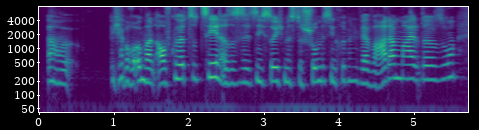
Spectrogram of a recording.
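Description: Her intonation fairly even, a woman speaks at a very fast pace in a medium pitch. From Lower Saxony, Germany (Braunschweig). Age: 40s. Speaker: TV presenter. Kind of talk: casual interview chat. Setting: at home in her kitchen.

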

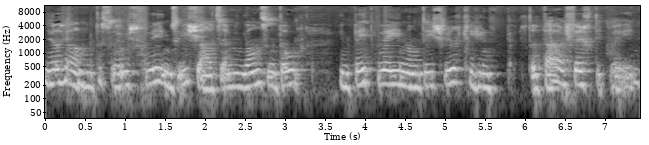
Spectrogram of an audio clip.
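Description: A woman's medium-pitched voice at a fairly slow pace with fairly even intonation, over noticeable background noise. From South Tyrol, Italy. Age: 80s+. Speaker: contemporary witness. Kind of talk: oral history interview. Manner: halting.

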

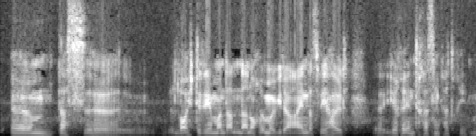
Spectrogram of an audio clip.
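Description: With noticeable background noise behind him, a man speaks in a flat monotone, leaving long, frequent pauses. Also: medium pitch for a man, moderate pace. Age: 30s. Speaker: tax advisor. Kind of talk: podcast interview. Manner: hesitant, many fillers.

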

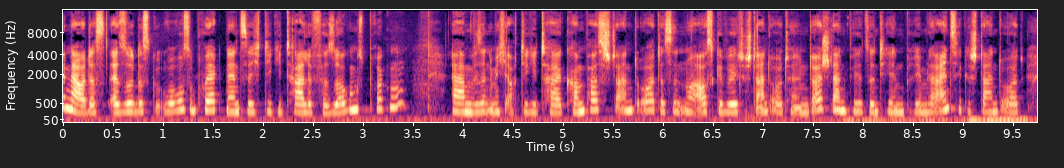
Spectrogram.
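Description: Amid noticeable background noise, a woman talks very fast at a high pitch, with ordinary pitch variation. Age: 20s. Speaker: head of a nonprofit association. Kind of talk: interview.

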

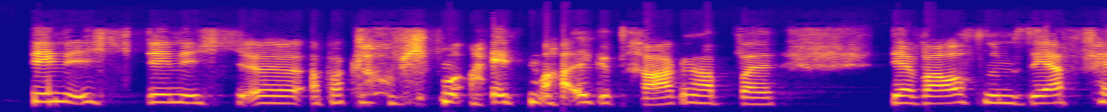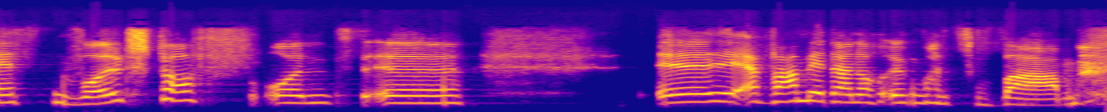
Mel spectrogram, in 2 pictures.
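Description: Her pitch fairly high, a woman speaks at a fairly slow pace with fairly even intonation, the sound dry and close with no echo. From Hesse, Bad Homburg. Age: 40s. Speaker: hobby seamstress, course participant. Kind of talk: interview chat. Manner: hesitant, many fillers.

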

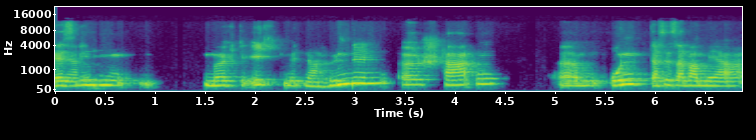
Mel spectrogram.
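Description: Very slowly, a woman speaks in a dark, mellow tone that is somewhat breathy, her pitch varying in an ordinary way. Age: 50s. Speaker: lawyer and dog owner. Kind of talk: interview. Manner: hesitant, many fillers.

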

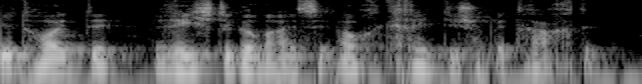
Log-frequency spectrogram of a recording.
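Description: A man talks in a normal speaking voice at a moderate pace. His pitch is fairly low and his intonation fairly even. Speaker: podcast host, business comedian. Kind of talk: scripted monologue; casual interview chat.

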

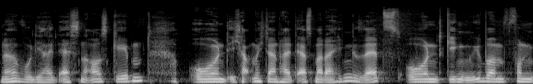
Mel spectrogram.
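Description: Here is a man with an ordinary speaking voice and a medium pitch. He speaks at a moderate pace. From Ruhr area, Duisburg. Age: young. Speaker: youth project participant. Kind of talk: casual interview.

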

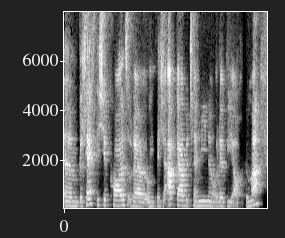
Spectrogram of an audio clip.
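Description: Her pitch medium, a woman talks at a moderate pace over noticeable background noise. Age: 30s. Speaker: family counselor and parent coach. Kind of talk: casual interview.

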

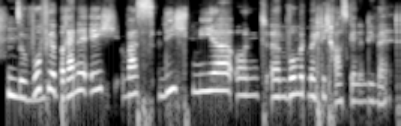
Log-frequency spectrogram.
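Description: A woman with a normal speaking voice and a fairly high pitch talks at a fairly slow pace with hardly any pauses and ordinary pitch variation, in a dry, close sound with no echo. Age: 30s. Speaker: virtual assistant. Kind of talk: interview.

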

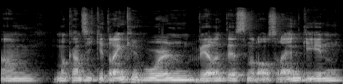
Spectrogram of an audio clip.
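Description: Man with a slight Styrian accent, very deep and low, at a fairly slow pace, with audible room echo and noticeable background noise. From Austria, southern Styria (Leibnitz district). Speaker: Eurovision fan club event organiser. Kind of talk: casual chat.

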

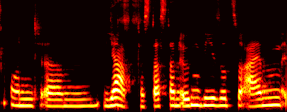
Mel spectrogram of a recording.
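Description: The woman's voice has a dark, mellow tone and a medium pitch. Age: 30s. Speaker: copywriter and confidence coach. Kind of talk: interview. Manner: hesitant with many fillers.

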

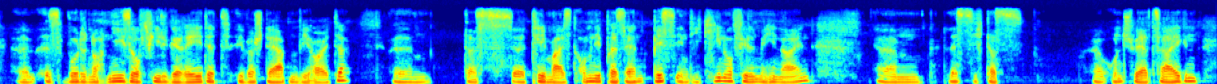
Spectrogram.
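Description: With long, frequent pauses, a man speaks in a fairly low pitch. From not Switzerland. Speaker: theologian and ethicist. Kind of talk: interview. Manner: halting.

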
